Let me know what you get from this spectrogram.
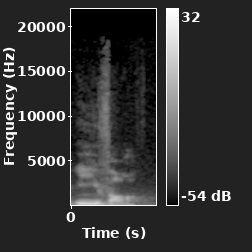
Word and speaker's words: Ingvar: He would have pronounced his name Ivar and spelt it Ingvar.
